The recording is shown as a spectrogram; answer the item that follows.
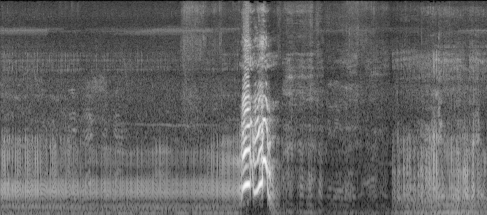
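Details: A dog named Rocky, described as angry and barking at a stranger, gives a single loud, sharp bark over a steady droning hum.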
